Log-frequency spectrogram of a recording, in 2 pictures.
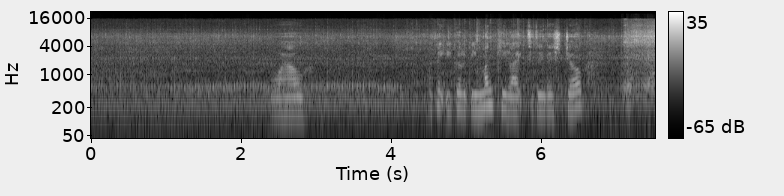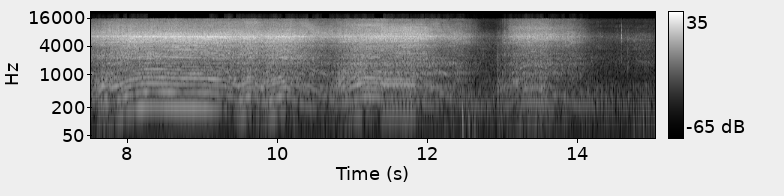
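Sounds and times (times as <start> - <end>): chainsaw revving while cutting: 0.0 - 14.3.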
